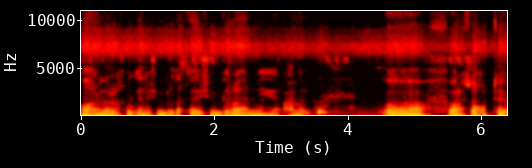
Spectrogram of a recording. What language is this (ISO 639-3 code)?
som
